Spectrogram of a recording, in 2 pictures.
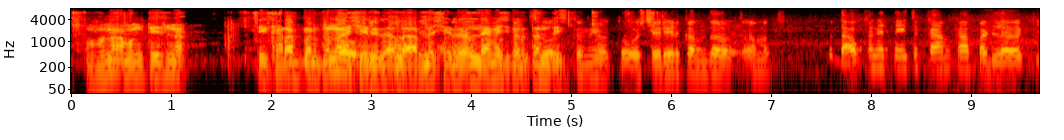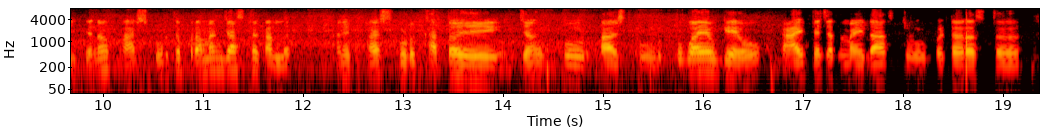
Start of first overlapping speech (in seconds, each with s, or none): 2.6 s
